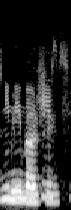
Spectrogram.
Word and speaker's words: Memoji: Am I saying that right? – Yes, Memojis. Yeah, I have a little bit.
